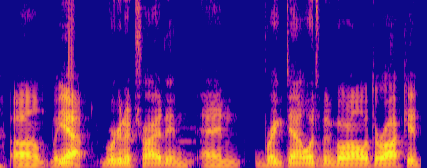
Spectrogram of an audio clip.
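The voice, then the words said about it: Voice rough from a cold. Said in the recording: “excuse my voice. I'm fighting a bit of a cold right now.”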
